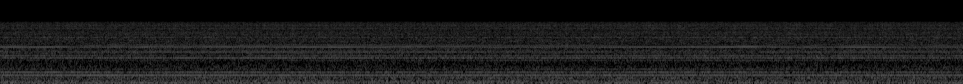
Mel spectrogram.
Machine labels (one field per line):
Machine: pump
